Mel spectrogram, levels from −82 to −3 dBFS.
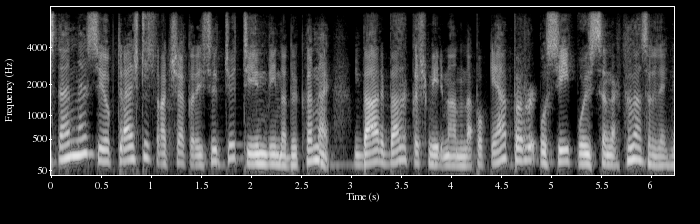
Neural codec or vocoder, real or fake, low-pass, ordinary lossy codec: codec, 16 kHz, 0.5 kbps, X-Codec, HuBERT features, trained on general audio; fake; 7.2 kHz; none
